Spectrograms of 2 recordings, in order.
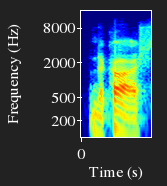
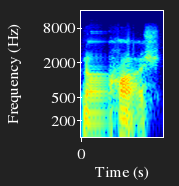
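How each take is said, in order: First: The word is said with an anglicized pronunciation. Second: The word is said with a Hebrew pronunciation. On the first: "we pronounce it Nakash" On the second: "The Hebrew pronunciation will be more like Nahash"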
